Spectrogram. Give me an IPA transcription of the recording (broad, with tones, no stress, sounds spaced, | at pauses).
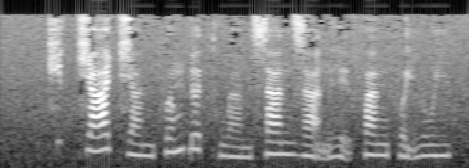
t͡ɕ ɨ˦˥ k̚ t͡ɕ aː˨˦ t͡ɕ a̤˨˩ n f ə˨˦ m ɗ ə˦˥ t̚ k w a̤˨˩ n s a˧ n z a̰ː˧˨ n ɣ ḛ˧˨ f a˧ ŋ f ə̰˧˨ j l u˧ j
